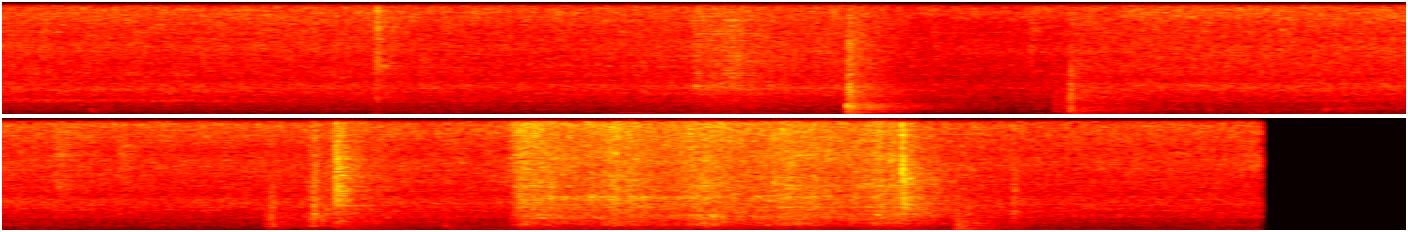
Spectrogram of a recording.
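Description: Automated robot box-packing line running: a steady machine hum broken by several sharp clunks, the loudest about four seconds in, and a hiss of air lasting about two seconds around ten seconds in. The sound cuts off suddenly near the end.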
